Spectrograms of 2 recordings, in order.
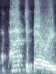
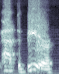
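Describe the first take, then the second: First: The surname ends like the word berry. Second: The surname ends like the word beer. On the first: The speaker calls it right. "which is how I assumed it was pronounced and how I've been pronouncing it" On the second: The speaker calls it wrong. "I've also heard"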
